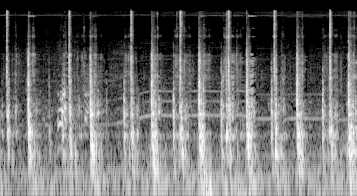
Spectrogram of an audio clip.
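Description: A motor-driven rubber mallet on a homemade fishing thumper knocking repeatedly against the boat hull, about four knocks a second, to draw fish to the boat.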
